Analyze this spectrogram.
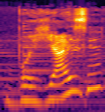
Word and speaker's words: боязнь: мене охопила думати про боязнь ніколи у тебе немає боязні у серці керувати бояззю важливо для будь-кого боязне не перешкоджає мені підсумовуємо наголос падає на другий склад вживаємо тільки в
